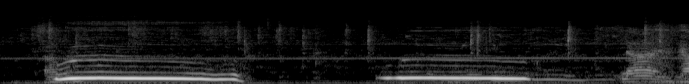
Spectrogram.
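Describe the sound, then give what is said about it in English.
Distant police sirens: two long, steady wailing tones, each lasting about two seconds with a short gap between them, fairly loud over a low background hiss, then a brief rising sound at the end. “You hear that distant police sirens?”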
